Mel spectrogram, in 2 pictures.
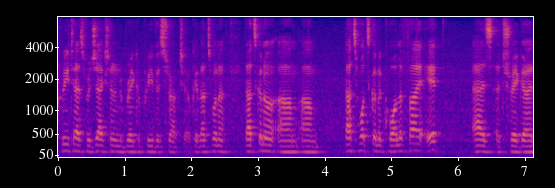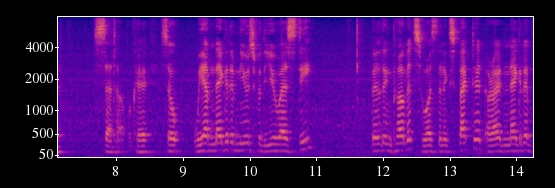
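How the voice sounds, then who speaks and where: Casting note: a male trading host, casual and chatty, mid-pitched, talking to viewers, slightly dull lo-fi audio. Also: steady tone, normal speed, slight background noise. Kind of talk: live market commentary.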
